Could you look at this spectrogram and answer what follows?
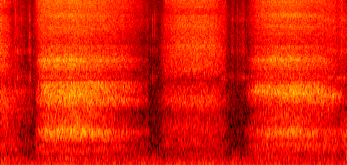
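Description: Slow, deep breaths during a yoga hip-opening stretch, long audible inhales and exhales close to the microphone with brief pauses between them.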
